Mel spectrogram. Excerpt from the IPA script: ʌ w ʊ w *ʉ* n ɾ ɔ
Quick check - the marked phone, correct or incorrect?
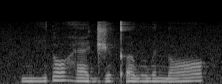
incorrect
